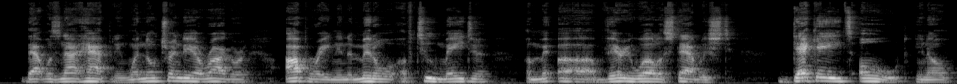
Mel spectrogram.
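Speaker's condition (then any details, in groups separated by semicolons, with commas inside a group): No condition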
